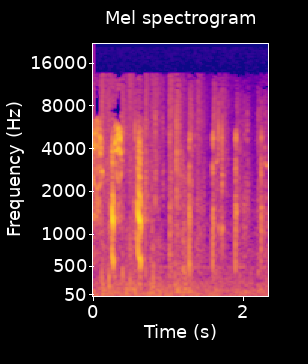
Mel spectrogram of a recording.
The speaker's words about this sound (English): well that sounded pretty scary because a magpie is not a small bird to mess with.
